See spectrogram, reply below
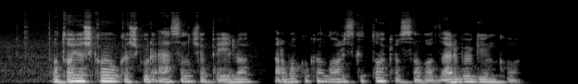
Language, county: Lithuanian, Telšiai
